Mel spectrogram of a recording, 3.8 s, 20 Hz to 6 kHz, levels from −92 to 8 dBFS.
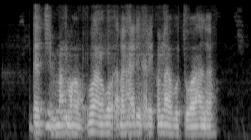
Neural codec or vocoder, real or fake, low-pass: codec, 16 kHz in and 24 kHz out, 0.6 kbps, FireRedTTS-2 codec; fake; 5.4 kHz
